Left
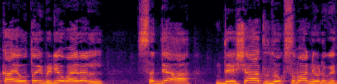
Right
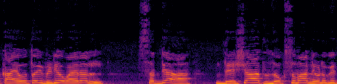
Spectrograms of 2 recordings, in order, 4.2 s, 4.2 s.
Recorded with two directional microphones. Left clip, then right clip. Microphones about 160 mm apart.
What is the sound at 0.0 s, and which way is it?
A man's voice, 50° left (ahead or behind).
